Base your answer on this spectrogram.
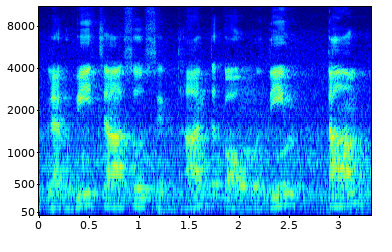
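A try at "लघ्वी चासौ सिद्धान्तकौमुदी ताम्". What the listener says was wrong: कौमुदीम बोल गए थे।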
